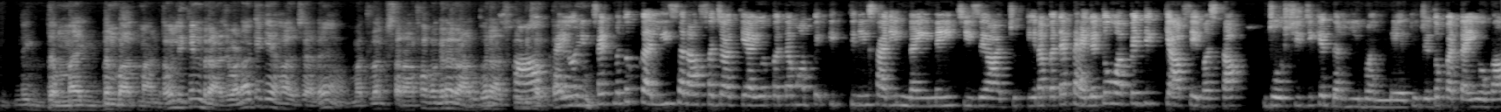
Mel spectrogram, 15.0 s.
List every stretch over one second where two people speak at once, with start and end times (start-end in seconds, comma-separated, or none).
4.6-5.9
